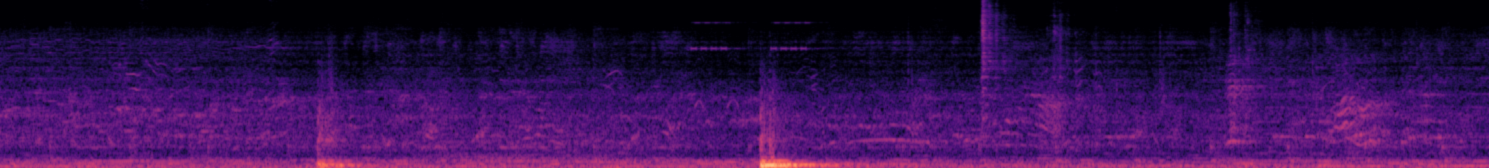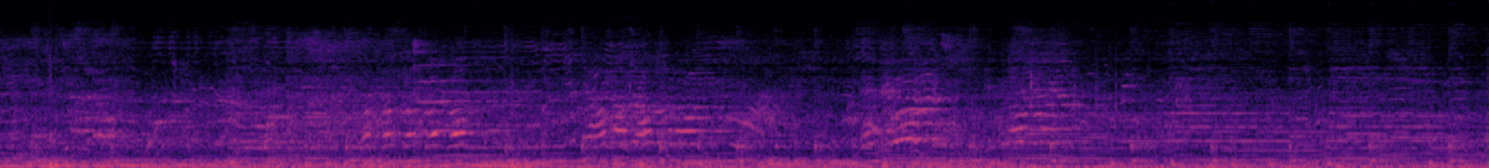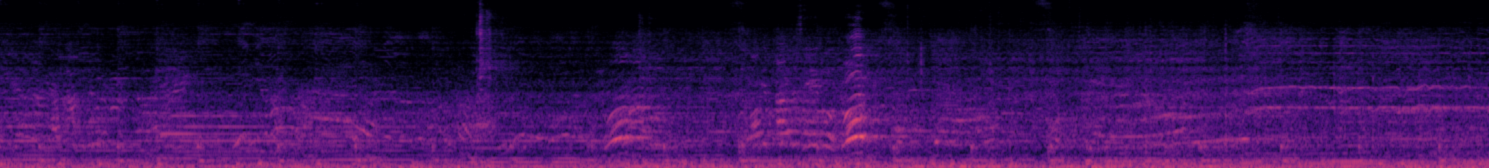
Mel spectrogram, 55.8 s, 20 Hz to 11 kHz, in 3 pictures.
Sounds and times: Keep fit class for adults resounding between 2 concrete walls 0.0 - 55.8
heavyrock 9.4 - 13.0

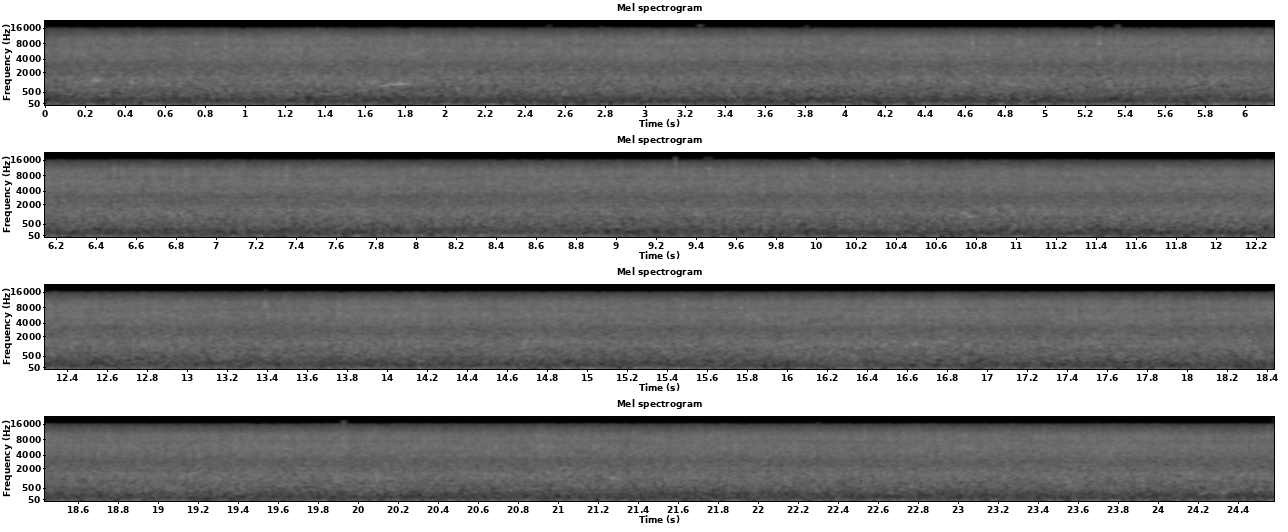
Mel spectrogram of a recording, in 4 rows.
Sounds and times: Rushing River 0.0 - 24.5
geese calling 1.6 - 2.0

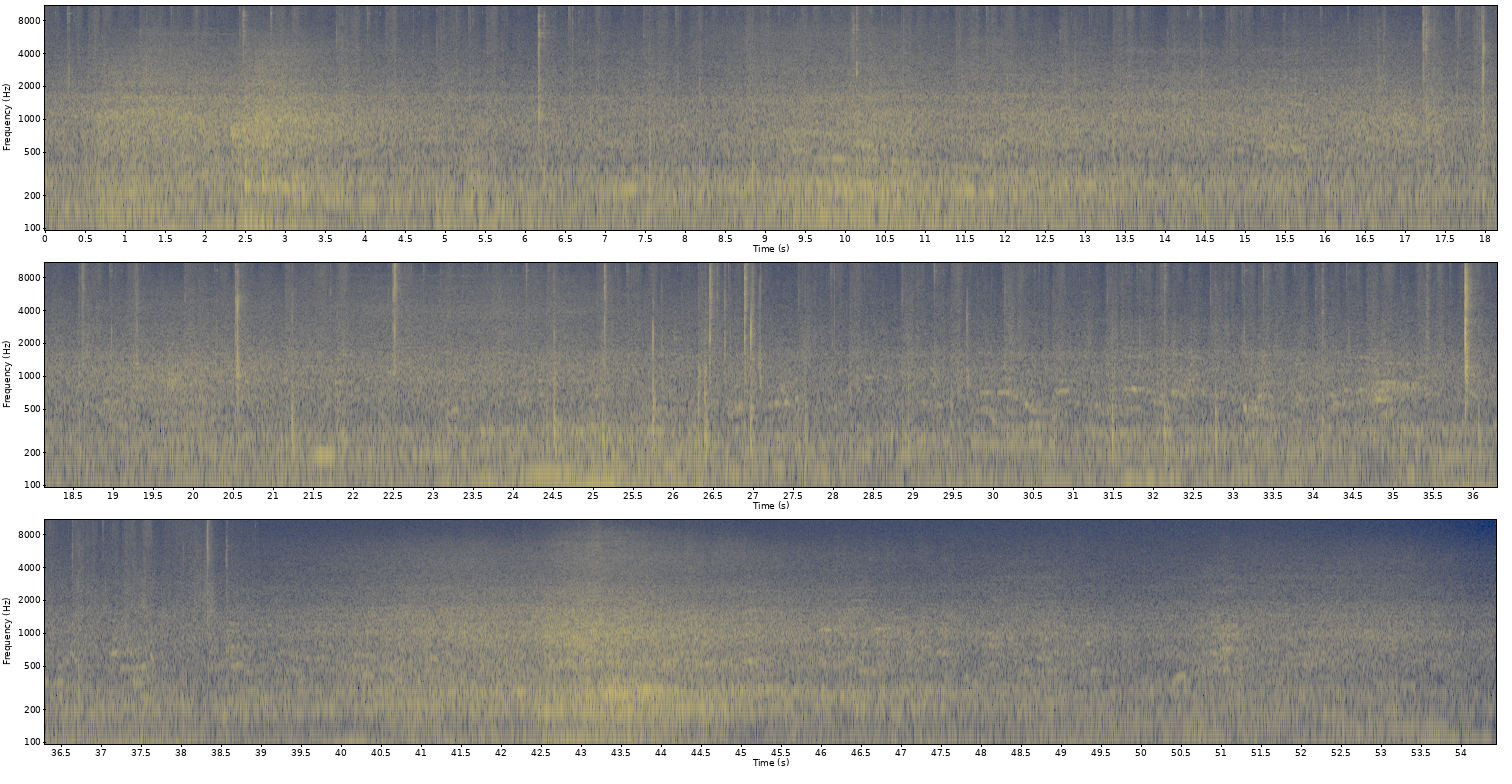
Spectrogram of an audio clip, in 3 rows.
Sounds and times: walking 0.0 - 39.3

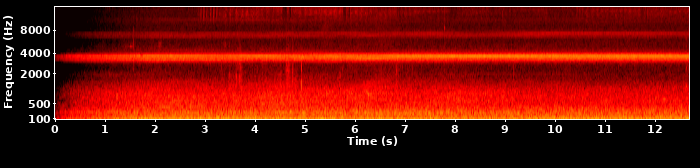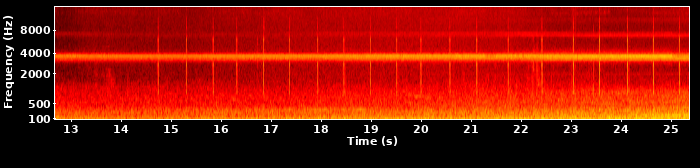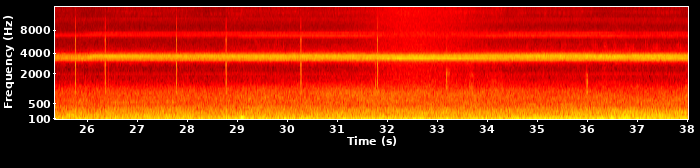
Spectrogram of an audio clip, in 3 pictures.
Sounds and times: crickets 0.0 - 38.0
Urban noise 12.5 - 38.0

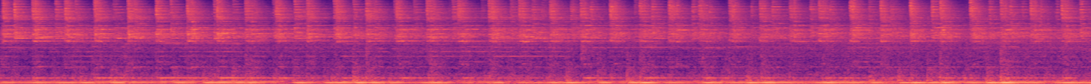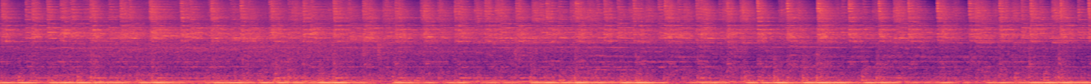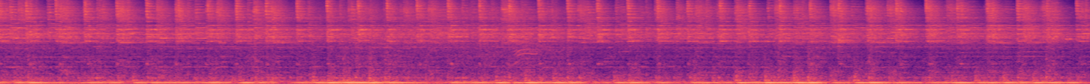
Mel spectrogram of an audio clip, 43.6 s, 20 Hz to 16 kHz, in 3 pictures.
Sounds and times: Firecrackers sound 13.4 - 25.2

